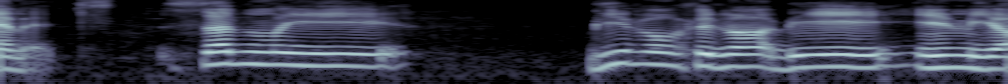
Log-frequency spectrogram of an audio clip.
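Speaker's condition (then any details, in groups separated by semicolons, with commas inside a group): Congenital muscular dystrophy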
